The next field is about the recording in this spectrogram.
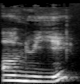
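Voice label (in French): "ennuye", French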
